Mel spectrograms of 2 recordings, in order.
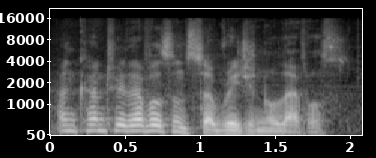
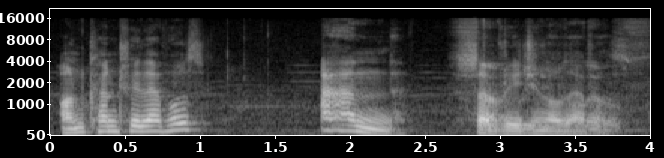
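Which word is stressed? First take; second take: none; and. First: No single word carries strong stress. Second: The word 'and' carries strong stress. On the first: The two levels are presented together as one pair. "Or I could do it like the two things together" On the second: It adds emphasis: not only country levels but sub-regional levels too. "And where did I put it? ... Not just country levels, we're also looking more"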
